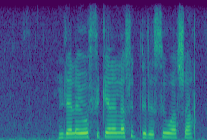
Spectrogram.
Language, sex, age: Tsonga, female, 24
